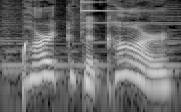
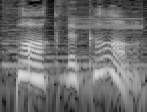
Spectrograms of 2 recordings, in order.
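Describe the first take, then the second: First: The R sounds are clearly pronounced. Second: The R sounds are dropped.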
